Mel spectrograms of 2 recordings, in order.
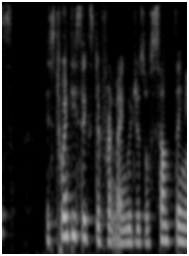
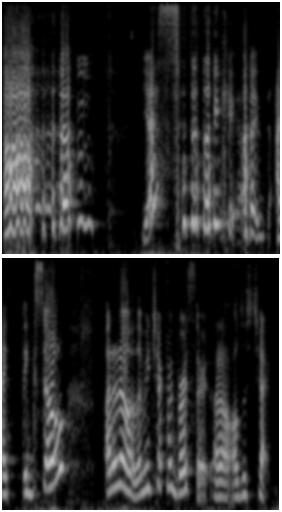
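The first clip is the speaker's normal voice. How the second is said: laughing unsure reply; 6 semitones higher than usual. Retold or imitated. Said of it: "And I was like".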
